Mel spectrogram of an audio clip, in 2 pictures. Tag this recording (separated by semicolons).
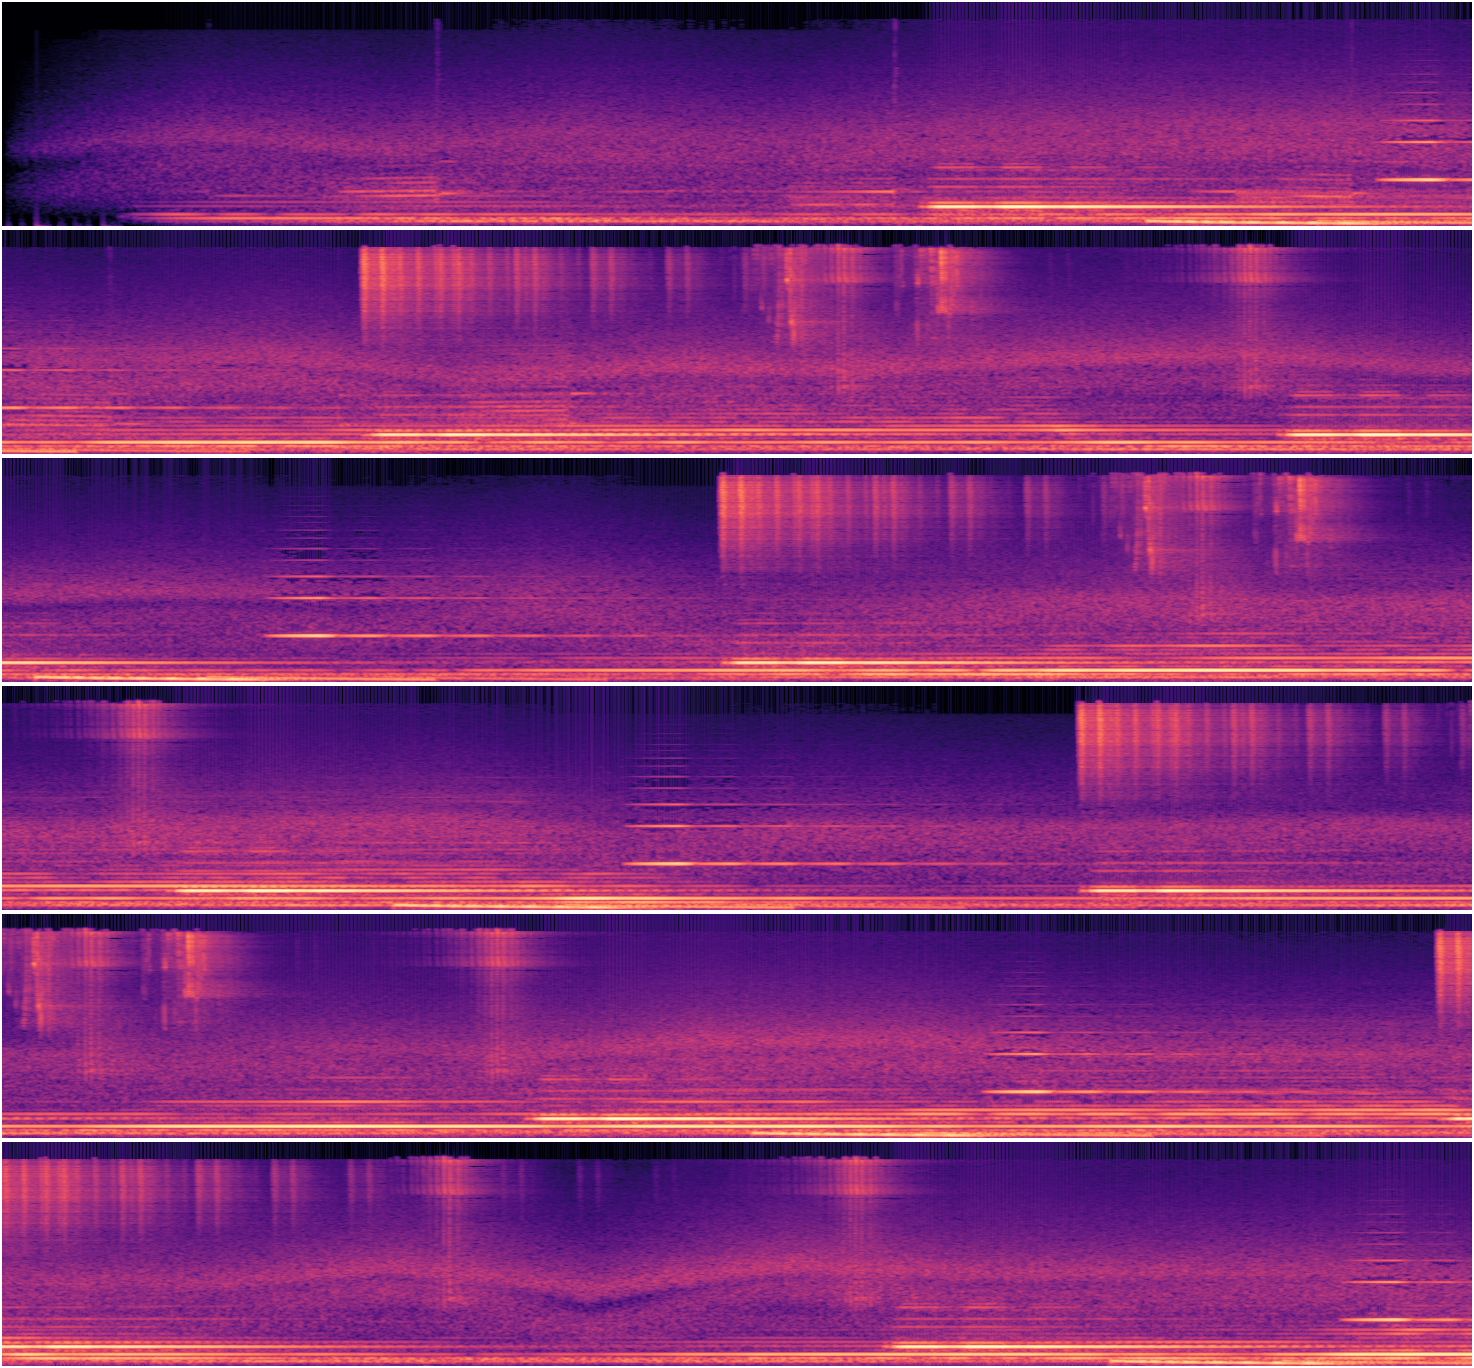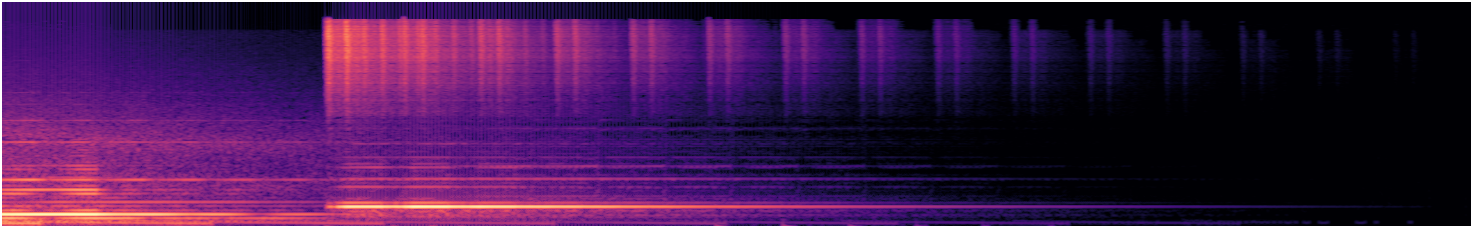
ambient; atmosphere; soundscape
